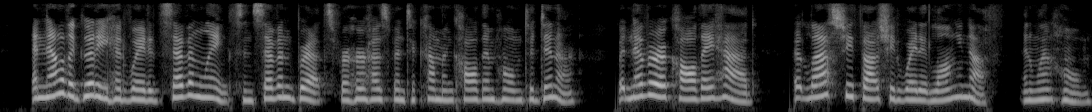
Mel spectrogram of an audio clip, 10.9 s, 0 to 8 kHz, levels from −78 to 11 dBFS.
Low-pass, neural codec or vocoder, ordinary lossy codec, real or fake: 7.2 kHz; codec, 16 kHz, 6 kbps, DAC; MP3, 48 kbps; fake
